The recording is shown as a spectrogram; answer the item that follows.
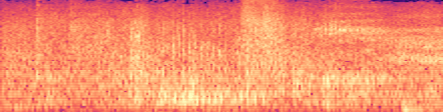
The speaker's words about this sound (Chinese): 半夜里，战雾外传来各种奇怪的声音，眼镜猴被吵得快抓狂了，一旁的小熊却完全没动静，只有打呼的声音没有停过。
